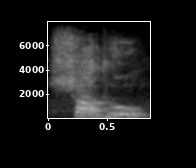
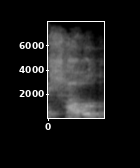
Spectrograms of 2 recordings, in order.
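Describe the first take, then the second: First: The u vowel comes at the end of the word. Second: The u vowel comes before the final consonant. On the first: This is the current form of the word. "শেষে একটা উ আছে না" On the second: This is an old form no longer used. "এই রস্যকারটা আগে চলে আসে"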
